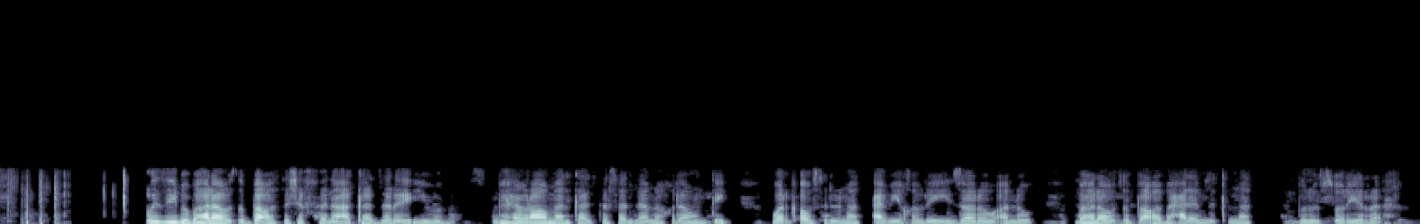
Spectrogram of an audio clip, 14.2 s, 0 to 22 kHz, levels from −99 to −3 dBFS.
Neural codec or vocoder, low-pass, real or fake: none; 5.4 kHz; real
